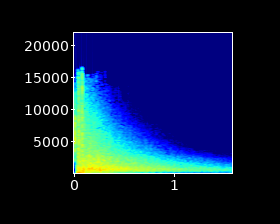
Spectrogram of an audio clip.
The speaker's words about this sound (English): One shot, lost in the roar of 1,500 people laughing.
